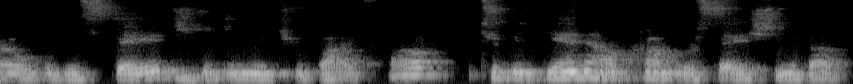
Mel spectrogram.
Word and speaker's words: Bykov: First of all, dear friends, I must say that the correct pronunciation, I'm sorry, is Bykov, because Dmitry Bykov is a very well-known dictator.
